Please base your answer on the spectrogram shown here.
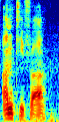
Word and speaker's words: Antifa: The first time I heard the word at all was in German, where it's just Antifa. And then that's how I always heard it pronounced in Britain as well.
